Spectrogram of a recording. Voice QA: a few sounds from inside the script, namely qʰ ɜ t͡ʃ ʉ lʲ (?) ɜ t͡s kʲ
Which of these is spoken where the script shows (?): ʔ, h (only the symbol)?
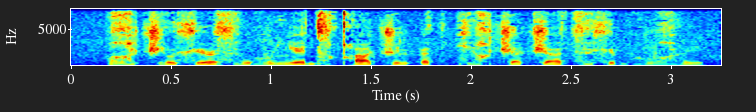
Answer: ʔ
